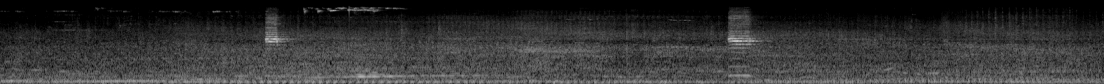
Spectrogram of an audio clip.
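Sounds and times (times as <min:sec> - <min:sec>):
street traffic: 0:00.0 - 0:11.0
car horn beep: 0:02.6 - 0:03.0, 0:07.3 - 0:07.7.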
